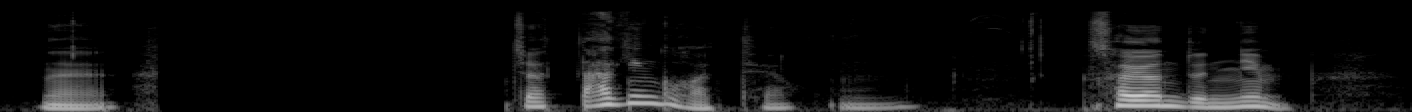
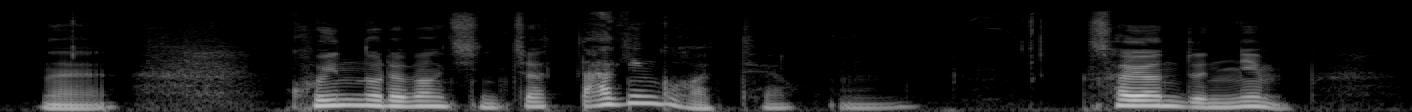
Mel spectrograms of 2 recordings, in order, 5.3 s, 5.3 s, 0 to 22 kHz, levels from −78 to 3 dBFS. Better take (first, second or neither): second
